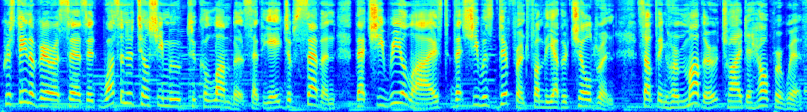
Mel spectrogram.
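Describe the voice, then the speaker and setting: A woman's voice: fairly low pitch, animated, fairly bright tone, faint music behind. Woman hosting a local news feature. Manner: measured, inviting questions to viewers. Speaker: TV host. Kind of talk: scripted news narration.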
